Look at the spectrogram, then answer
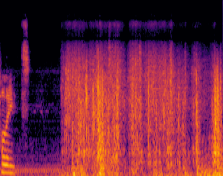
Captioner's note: crashing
